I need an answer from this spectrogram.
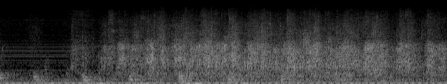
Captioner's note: applause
